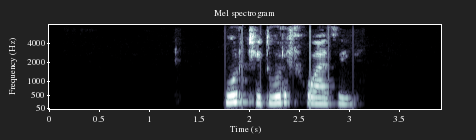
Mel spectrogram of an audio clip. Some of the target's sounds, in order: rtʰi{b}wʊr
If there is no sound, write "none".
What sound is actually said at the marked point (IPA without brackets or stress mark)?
d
